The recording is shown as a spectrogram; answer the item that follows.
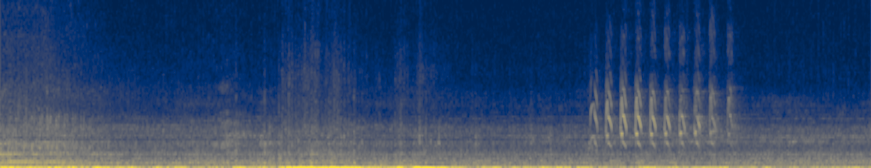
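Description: Wind buffeting the microphone of a camera on a moving bicycle, a steady low rumble. About seven seconds in, a bird calls in a rapid series of about ten sharp notes lasting under two seconds.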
